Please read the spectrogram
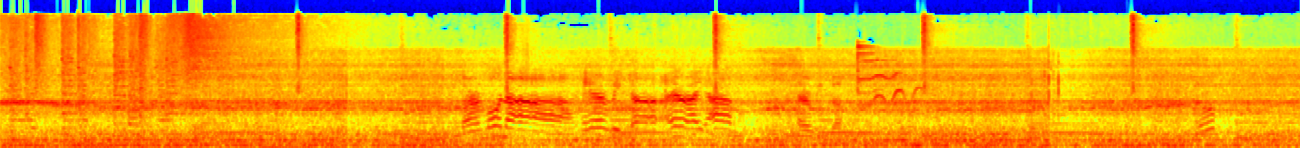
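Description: Motor scooter running at road speed on wet asphalt, its engine and tire noise mixed with steady wind noise on the camera microphone. A voice sings or hums a short melodic line a few seconds in.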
